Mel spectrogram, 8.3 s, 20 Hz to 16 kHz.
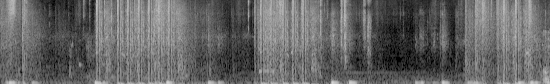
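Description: Rapid bursts of gunfire from Half-Life 2: Episode One come in loud, repeated volleys separated by short quiet gaps, close and punchy with a deep low thump under each burst.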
